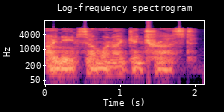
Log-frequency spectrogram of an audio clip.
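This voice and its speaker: A man voicing a guarded, commanding TV producer who is secretly a superhero in a comic dub, speaking tersely and deliberately in a husky, rough voice. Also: a bass voice, big pitch swings, sharp tone, full character voice. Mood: serious, secretive.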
